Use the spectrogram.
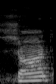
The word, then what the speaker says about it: Shant: Shant is the right name to say, the right way to say the name, Shant.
